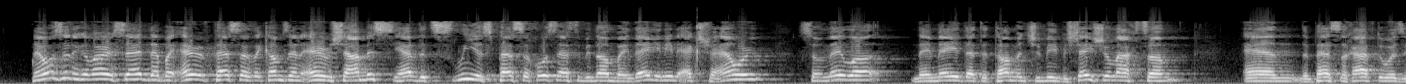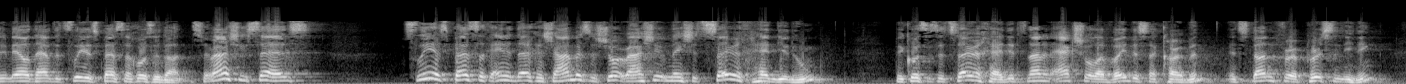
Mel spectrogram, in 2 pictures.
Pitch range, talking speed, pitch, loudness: 150-200 Hz, 175 wpm, 170 Hz, -10 LUFS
